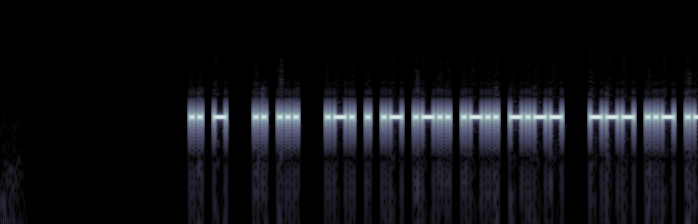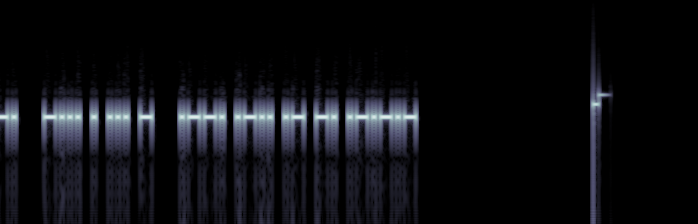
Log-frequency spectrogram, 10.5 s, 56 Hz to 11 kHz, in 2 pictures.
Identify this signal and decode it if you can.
Morse code, heard as a keyed tone, about 40 wpm, 700 Hz. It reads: IT IS REALLY OUR BEST PLAN.
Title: Sentences from Top 1000 Words - Review Part 2 - 40wpm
